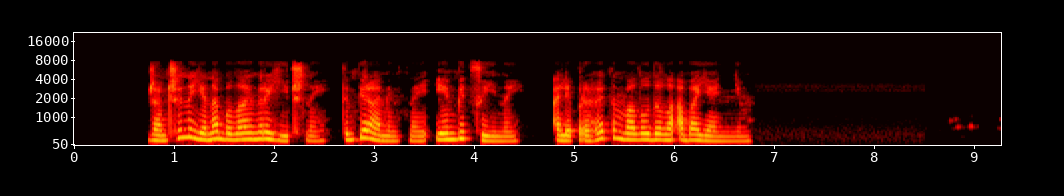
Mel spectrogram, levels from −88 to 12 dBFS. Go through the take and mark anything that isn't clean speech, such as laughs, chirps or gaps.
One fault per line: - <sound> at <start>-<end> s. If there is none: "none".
none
